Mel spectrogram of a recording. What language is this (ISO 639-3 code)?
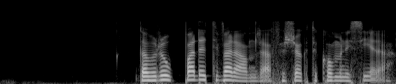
swe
